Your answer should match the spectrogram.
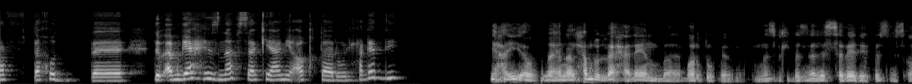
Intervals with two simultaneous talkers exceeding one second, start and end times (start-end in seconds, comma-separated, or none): none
